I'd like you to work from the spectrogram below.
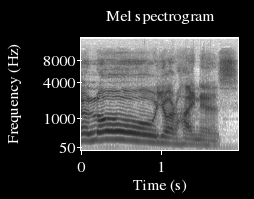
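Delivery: acted-out scream. Retelling greeting the last giant king, reenacting a scream in Giant. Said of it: "I scream in giant".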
